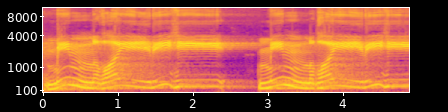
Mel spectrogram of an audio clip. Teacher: یا ساکن سے پہلے زبر ہے تو یا لین ہے، یا لین کو کیسے پڑھیں گے؟ نرم آواز کے ساتھ جلدی پڑھیں گے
